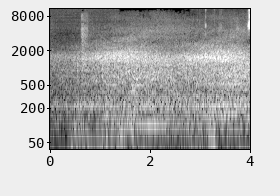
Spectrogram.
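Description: Road traffic noise: a steady rushing of passing vehicles that grows a little louder over the first second and then holds.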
